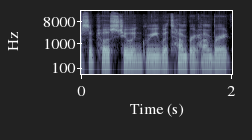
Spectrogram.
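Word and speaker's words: Humbert Humbert: People should know if they're reading the book correctly that you're not supposed to agree with Hbert Hbert.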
